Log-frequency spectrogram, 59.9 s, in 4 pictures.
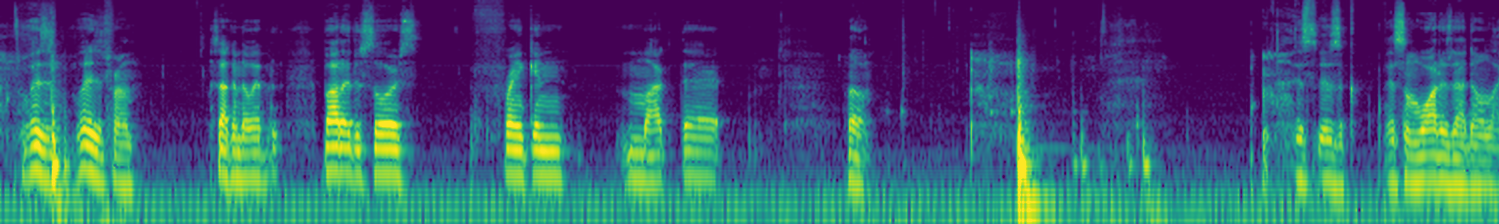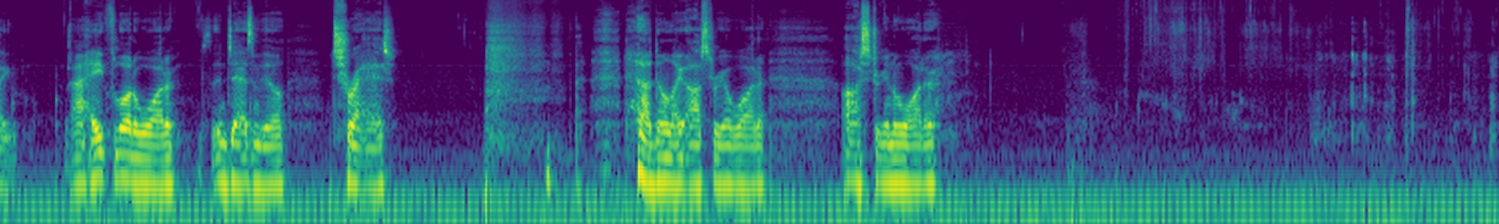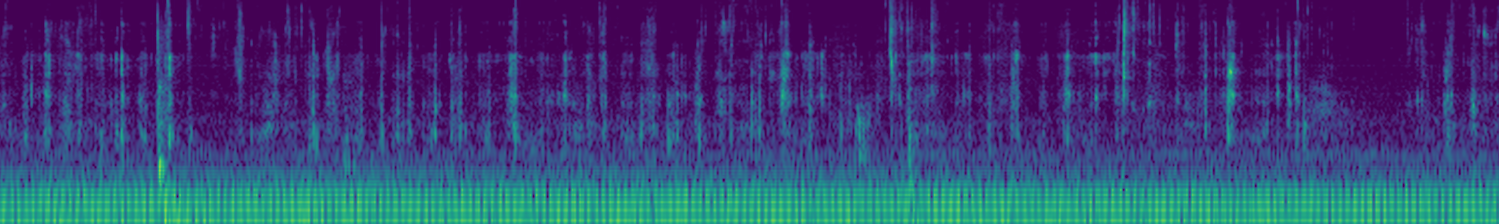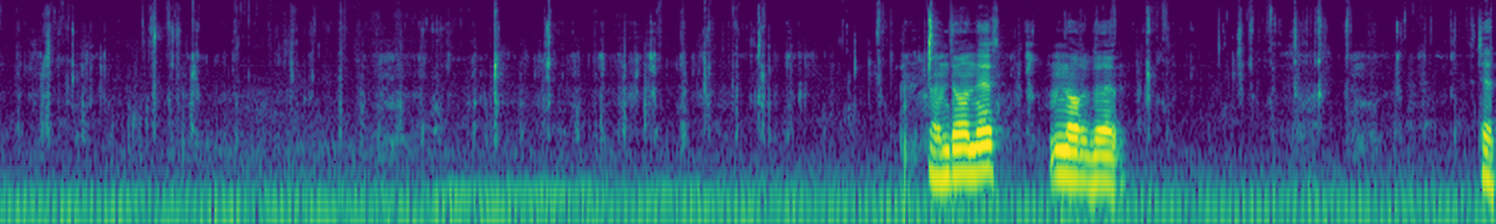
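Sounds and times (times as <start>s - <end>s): person chewing food: 7.8s - 11.7s, 24.5s - 55.5s, 56.2s - 59.9s.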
